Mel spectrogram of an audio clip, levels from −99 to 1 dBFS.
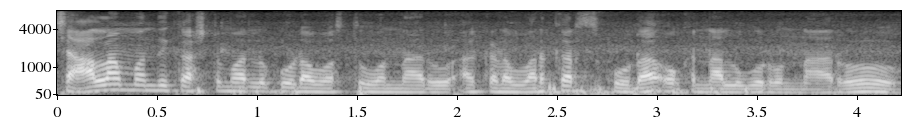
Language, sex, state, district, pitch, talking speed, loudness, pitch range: Telugu, male, Andhra Pradesh, Manyam, 130 Hz, 140 wpm, -17 LUFS, 120-150 Hz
